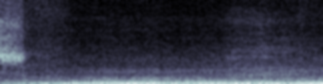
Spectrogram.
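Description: Car engine and road rumble heard from inside the cabin while driving: a steady low hum that grows a little louder about half a second in.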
